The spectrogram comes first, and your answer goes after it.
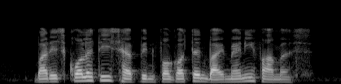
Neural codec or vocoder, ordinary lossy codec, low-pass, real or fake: none; none; 5.4 kHz; real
